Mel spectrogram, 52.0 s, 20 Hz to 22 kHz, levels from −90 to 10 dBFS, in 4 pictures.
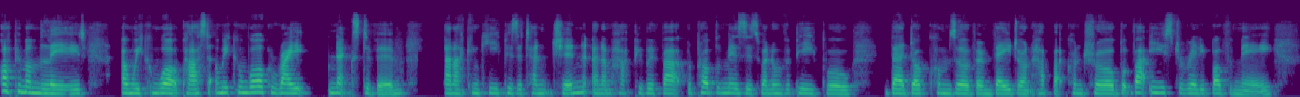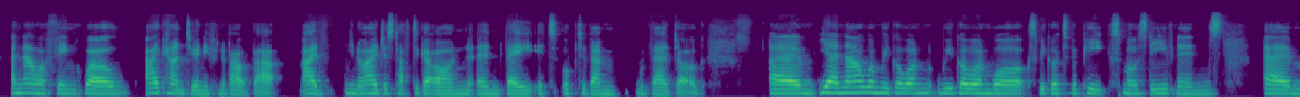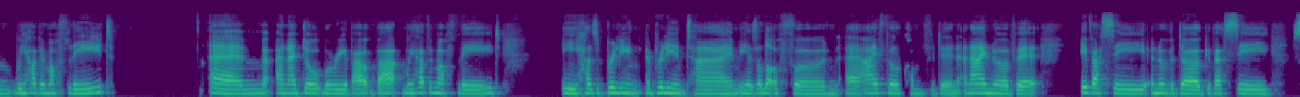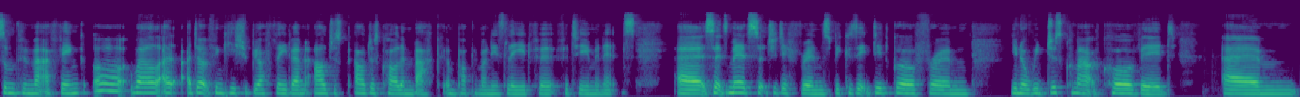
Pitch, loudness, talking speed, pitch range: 180 Hz, -28 LUFS, 235 wpm, 170-195 Hz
